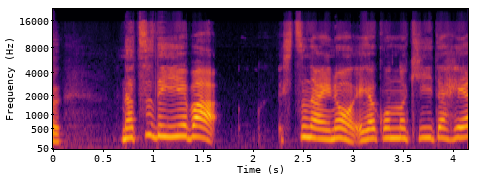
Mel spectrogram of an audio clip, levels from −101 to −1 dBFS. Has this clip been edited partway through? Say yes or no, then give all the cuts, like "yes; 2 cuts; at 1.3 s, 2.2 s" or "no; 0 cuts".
no; 0 cuts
